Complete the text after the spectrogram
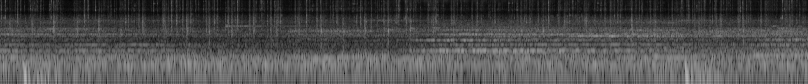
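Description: Footsteps run quickly over stone.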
